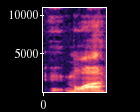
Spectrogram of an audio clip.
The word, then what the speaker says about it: Muah: Do you think that Muah, right? Is that how you say it? Muah.ai, yeah. Like a kiss?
